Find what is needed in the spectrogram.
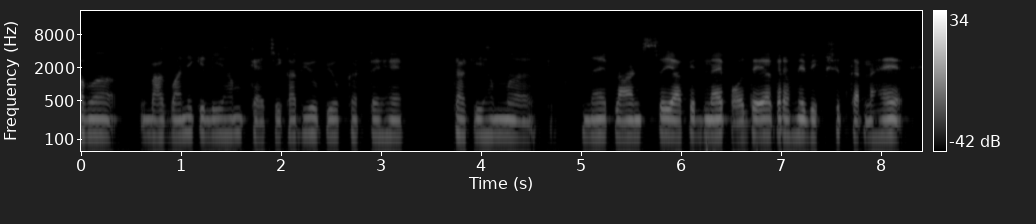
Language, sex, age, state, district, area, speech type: Hindi, male, 30-45, Madhya Pradesh, Betul, rural, spontaneous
